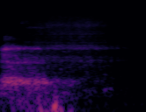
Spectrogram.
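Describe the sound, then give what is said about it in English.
A soft, slow breath out during a guided breathing meditation, airy, with a slightly heavier puff in the middle before it trails off into quiet. No one speaks. “And breathing out,”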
